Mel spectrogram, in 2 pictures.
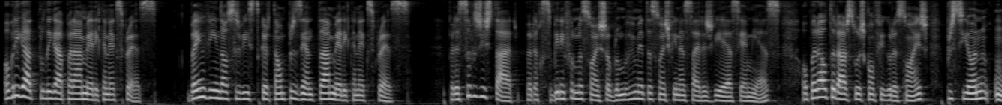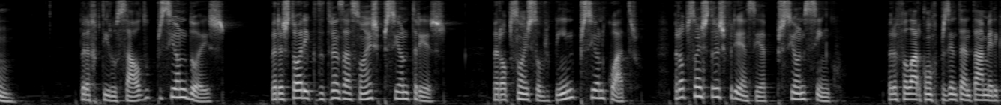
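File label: Portuguese European IVR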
